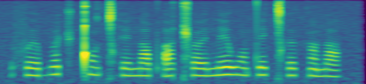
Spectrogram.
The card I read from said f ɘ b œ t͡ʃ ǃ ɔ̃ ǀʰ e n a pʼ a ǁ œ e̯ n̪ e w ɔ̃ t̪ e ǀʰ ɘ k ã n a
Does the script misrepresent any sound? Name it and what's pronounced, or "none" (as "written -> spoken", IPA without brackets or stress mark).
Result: none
